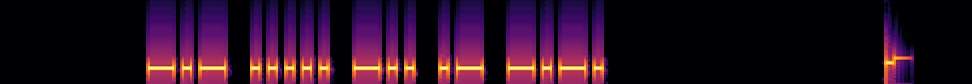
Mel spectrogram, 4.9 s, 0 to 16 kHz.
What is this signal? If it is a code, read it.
Morse code, heard as a keyed tone, about 28 wpm, 700 Hz. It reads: K5DAC
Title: USA Call Signs - 5 Characters - 2x Character Spacing - 28wpm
